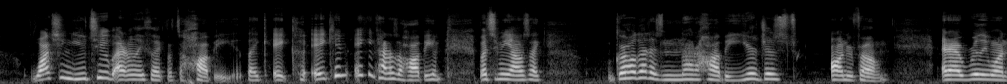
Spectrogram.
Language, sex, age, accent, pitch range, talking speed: English, female, 10-29, American, 205-255 Hz, 250 wpm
